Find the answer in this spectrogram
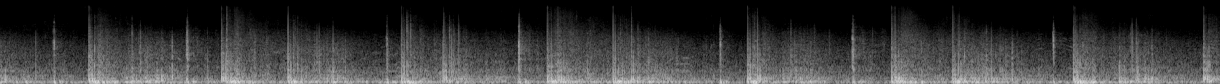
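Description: Aerial fireworks shells bursting one after another in a steady barrage, about one or two sharp bangs a second over a continuous low rumble.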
